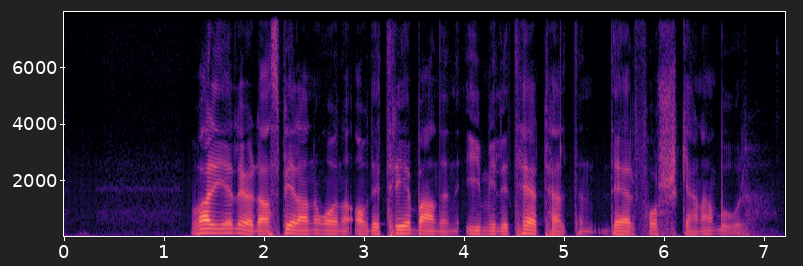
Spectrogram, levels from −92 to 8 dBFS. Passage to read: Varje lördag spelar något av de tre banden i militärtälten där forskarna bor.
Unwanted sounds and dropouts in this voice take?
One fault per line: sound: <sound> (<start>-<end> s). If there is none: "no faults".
no faults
